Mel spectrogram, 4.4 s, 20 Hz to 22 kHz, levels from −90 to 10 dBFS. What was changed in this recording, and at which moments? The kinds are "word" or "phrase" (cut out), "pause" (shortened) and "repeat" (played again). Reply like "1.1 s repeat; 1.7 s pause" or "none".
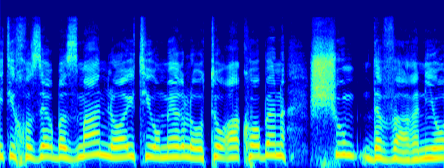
2.4 s word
